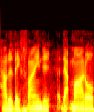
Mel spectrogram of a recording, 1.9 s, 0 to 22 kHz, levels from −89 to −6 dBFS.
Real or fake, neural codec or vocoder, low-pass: fake; codec, 24 kHz, 6 kbps, HILCodec; 7.2 kHz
